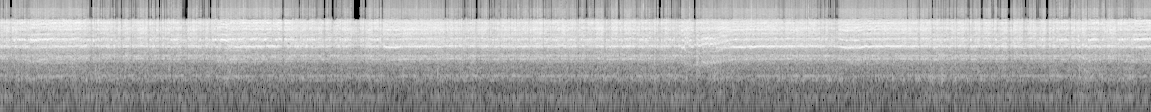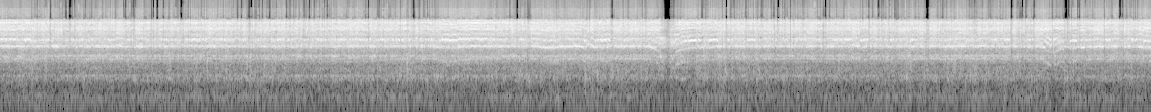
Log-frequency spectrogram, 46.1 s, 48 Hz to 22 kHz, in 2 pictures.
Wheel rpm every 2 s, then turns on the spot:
230, 230, 230, 230, 230, 230, 230, 200, 230, 230, 230, 230, 230, 230, 230, 230, 230, 230, 180, 230, 230, 230, 210.
none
